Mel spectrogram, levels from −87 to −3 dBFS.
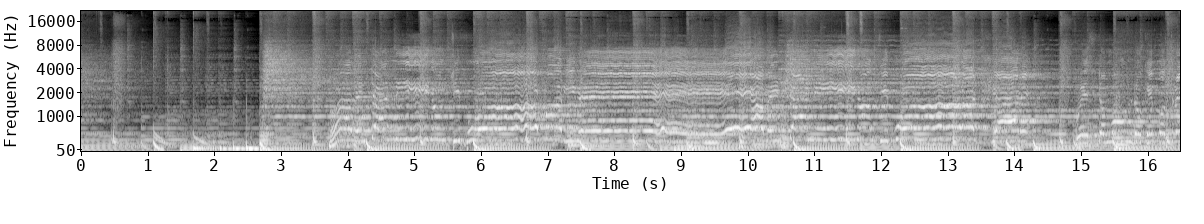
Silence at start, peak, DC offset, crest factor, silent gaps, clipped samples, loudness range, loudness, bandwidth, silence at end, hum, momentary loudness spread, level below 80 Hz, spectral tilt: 0 s; 0 dBFS; 3%; 10 dB; none; 0.1%; 4 LU; -10 LUFS; over 20 kHz; 0 s; none; 8 LU; -18 dBFS; -4.5 dB/octave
